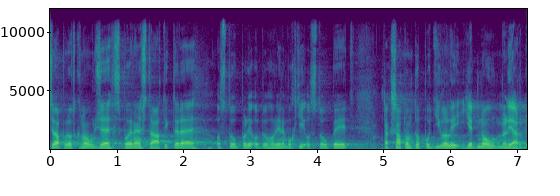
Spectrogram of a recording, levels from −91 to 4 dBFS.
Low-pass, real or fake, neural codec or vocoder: 10.8 kHz; real; none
